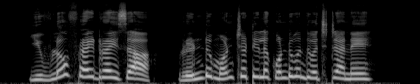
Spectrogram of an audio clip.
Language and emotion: Tamil, surprised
